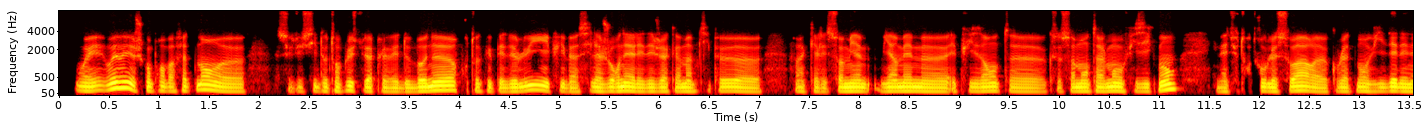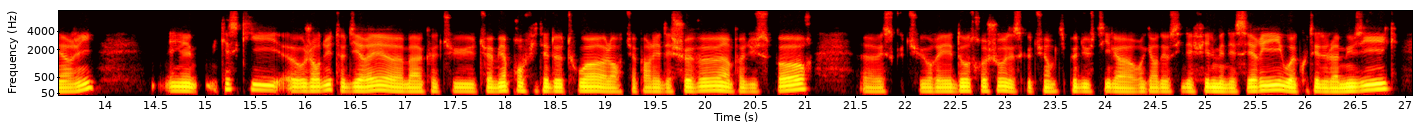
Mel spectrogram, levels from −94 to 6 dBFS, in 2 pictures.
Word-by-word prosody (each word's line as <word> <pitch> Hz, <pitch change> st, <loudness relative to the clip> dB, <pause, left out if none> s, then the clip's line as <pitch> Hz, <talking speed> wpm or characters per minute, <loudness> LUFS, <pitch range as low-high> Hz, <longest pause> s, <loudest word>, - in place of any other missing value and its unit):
Oui, 110 Hz, +1 st, +1 dB
oui, 150 Hz, +6 st, +5 dB
oui, 170 Hz, -4 st, +5 dB
je -, -, -7 dB
comprends 105 Hz, +1 st, -2 dB
parfaitement, 110 Hz, +4 st, +1 dB
heu, 95 Hz, -1 st, -1 dB, 0.3 s
parce -, -, -12 dB
que -, -, -10 dB
tu 95 Hz, -, -10 dB
si 100 Hz, -, -6 dB
d'autant 100 Hz, 0 st, -3 dB
plus 115 Hz, 0 st, -1 dB
tu -, -, -26 dB
dois 95 Hz, -, +1 dB
te -, -, -17 dB
lever 90 Hz, 0 st, -1 dB
de 90 Hz, +1 st, -3 dB
bonne 100 Hz, +4 st, +4 dB
heure 120 Hz, -1 st, +5 dB
pour -, -, -23 dB
t'occuper 95 Hz, -2 st, -4 dB
de 95 Hz, -, 0 dB
lui 120 Hz, +5 st, +3 dB
et -, -, 0 dB
puis, 100 Hz, -, -5 dB
bah, 85 Hz, -1 st, -3 dB
si 105 Hz, -, -8 dB
la 95 Hz, -, +2 dB
journée 100 Hz, +3 st, +3 dB
elle 100 Hz, -, +3 dB
est 90 Hz, -, +1 dB
déjà 95 Hz, +1 st, 0 dB
quand 95 Hz, -1 st, -2 dB
même 95 Hz, -, +2 dB
un -, -, -7 dB
petit 95 Hz, -, -16 dB
peu, 100 Hz, -, -5 dB
heu, 95 Hz, -4 st, +1 dB, 0.3 s
enfin 95 Hz, 0 st, -6 dB
qu'elle 90 Hz, 0 st, -6 dB
soit 95 Hz, -, -2 dB
mien 100 Hz, -1 st, +4 dB
bien 100 Hz, +1 st, 0 dB
même, 100 Hz, -1 st, +3 dB
heu, 90 Hz, -1 st, +1 dB
épuisante, 100 Hz, 0 st, -2 dB
heu, 90 Hz, -2 st, -3 dB
que -, -, -18 dB
ce 90 Hz, -, -9 dB
soit 95 Hz, -, -3 dB
mentalement 95 Hz, +1 st, +2 dB
ou -, -, 0 dB
physiquement 100 Hz, +11 st, +1 dB, 0.4 s
et -, -, -10 dB
ben, 90 Hz, -, -4 dB
tu -, -, -13 dB
te -, -, -12 dB
retrouves 100 Hz, -, -3 dB
le 95 Hz, -, +2 dB
soir, 105 Hz, +4 st, +2 dB
heu, 85 Hz, -1 st, 0 dB
complètement 95 Hz, +2 st, -2 dB
vidée 95 Hz, +3 st, 0 dB
d'énergie 95 Hz, -, +1 dB, 0.7 s
et 105 Hz, 0 st, +2 dB
hem, 100 Hz, -, +2 dB, 0.2 s
qu'est-ce 145 Hz, -1 st, -4 dB
qui, 125 Hz, -5 st, -1 dB
heu, -, -, -3 dB
aujourd'hui 105 Hz, +5 st, +2 dB
te 105 Hz, -, -5 dB
dirait, 100 Hz, +4 st, +2 dB
heu, 100 Hz, -5 st, +2 dB
ben, 95 Hz, 0 st, +1 dB
que 95 Hz, -, -7 dB
tu 95 Hz, -1 st, -3 dB
tu 95 Hz, -, -4 dB
as -, -, +1 dB
bien 105 Hz, +4 st, +3 dB
profité 100 Hz, -2 st, -3 dB
de 100 Hz, 0 st, +1 dB
toi? 105 Hz, -2 st, +2 dB
Alors, 90 Hz, -2 st, -1 dB
tu -, -, -9 dB
as -, -, -17 dB
parlé 95 Hz, -1 st, -2 dB
des 90 Hz, -, -5 dB
cheveux, 110 Hz, +6 st, +1 dB
un 105 Hz, -4 st, +3 dB
peu 90 Hz, -1 st, -5 dB
du 90 Hz, 0 st, -6 dB
sport, 125 Hz, -, +2 dB, 0.5 s
heu, 90 Hz, -2 st, -4 dB
est-ce 90 Hz, -, -7 dB
que -, -, -29 dB
tu 95 Hz, -, -8 dB
aurais 95 Hz, 0 st, 0 dB
d'autres 100 Hz, +1 st, 0 dB
choses? 105 Hz, +1 st, 0 dB
Est-ce 85 Hz, -, -6 dB
que -, -, -7 dB
tu -, -, -8 dB
es -, -, +1 dB
un -, -, -3 dB
petit 90 Hz, -, -15 dB
peu 100 Hz, -, -1 dB
du 95 Hz, -1 st, -2 dB
style 95 Hz, +2 st, -3 dB
à 85 Hz, -1 st, 0 dB
regarder 90 Hz, +2 st, -3 dB
aussi 90 Hz, +1 st, -7 dB
des 95 Hz, -1 st, -2 dB
films 95 Hz, +1 st, +1 dB
et 90 Hz, -, +1 dB
des 90 Hz, 0 st, -1 dB
séries 120 Hz, +7 st, +3 dB
ou 105 Hz, -, +5 dB
à -, -, +2 dB
écouter 95 Hz, +2 st, -2 dB
de 90 Hz, -, +1 dB
la 90 Hz, 0 st, +1 dB
musique? 125 Hz, -, +4 dB
95 Hz, 275 wpm, -23 LUFS, 90-105 Hz, 0.7 s, oui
